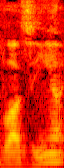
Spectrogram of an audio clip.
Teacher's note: A sílaba tônica de vozinha é zi.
